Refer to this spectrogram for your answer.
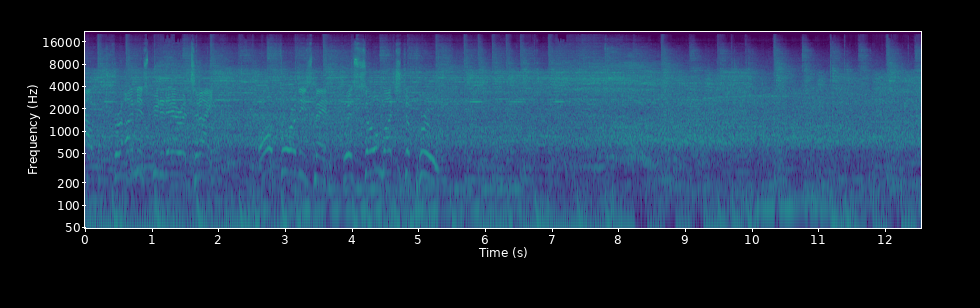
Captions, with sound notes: for Undisputed Era tonight. All four of these men with so much to prove. (upbeat music) (audience cheers)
